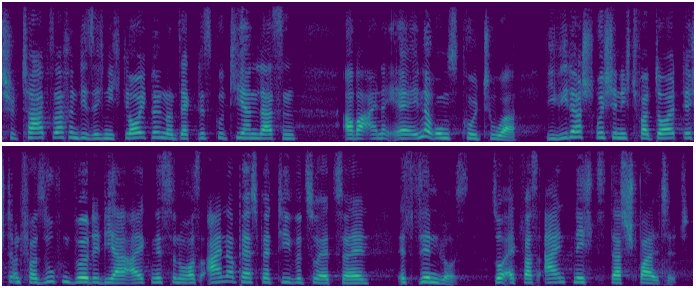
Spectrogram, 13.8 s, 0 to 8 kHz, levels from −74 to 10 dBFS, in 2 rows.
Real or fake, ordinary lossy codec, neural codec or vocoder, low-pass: fake; none; codec, 16 kHz, 0.8 kbps, ZipCodec; none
